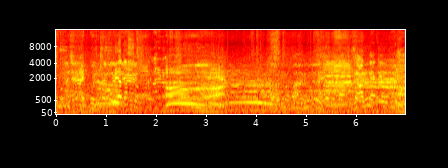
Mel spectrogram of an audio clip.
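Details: Sahiwal bull at Ambari cattle market on 18 August 2025, bought by a farmer from Barishal: two drawn-out, arched, low moos with rich harmonics, the second slightly longer, over steady crowd talk and market hubbub.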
